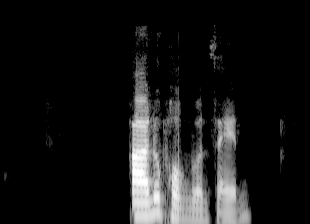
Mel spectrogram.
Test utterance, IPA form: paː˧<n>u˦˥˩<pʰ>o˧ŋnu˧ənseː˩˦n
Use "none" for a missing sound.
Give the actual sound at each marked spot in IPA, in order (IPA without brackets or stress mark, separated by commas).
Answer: n, pʰ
